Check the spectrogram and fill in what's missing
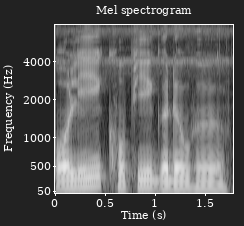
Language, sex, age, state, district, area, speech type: Bodo, male, 30-45, Assam, Chirang, rural, read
